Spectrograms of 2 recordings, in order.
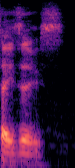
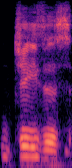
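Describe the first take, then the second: First: The name is pronounced the Spanish way. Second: The name is pronounced the English way. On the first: "if he's speaking Spanish to him, it's Jesus" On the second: "said Jesus in English"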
